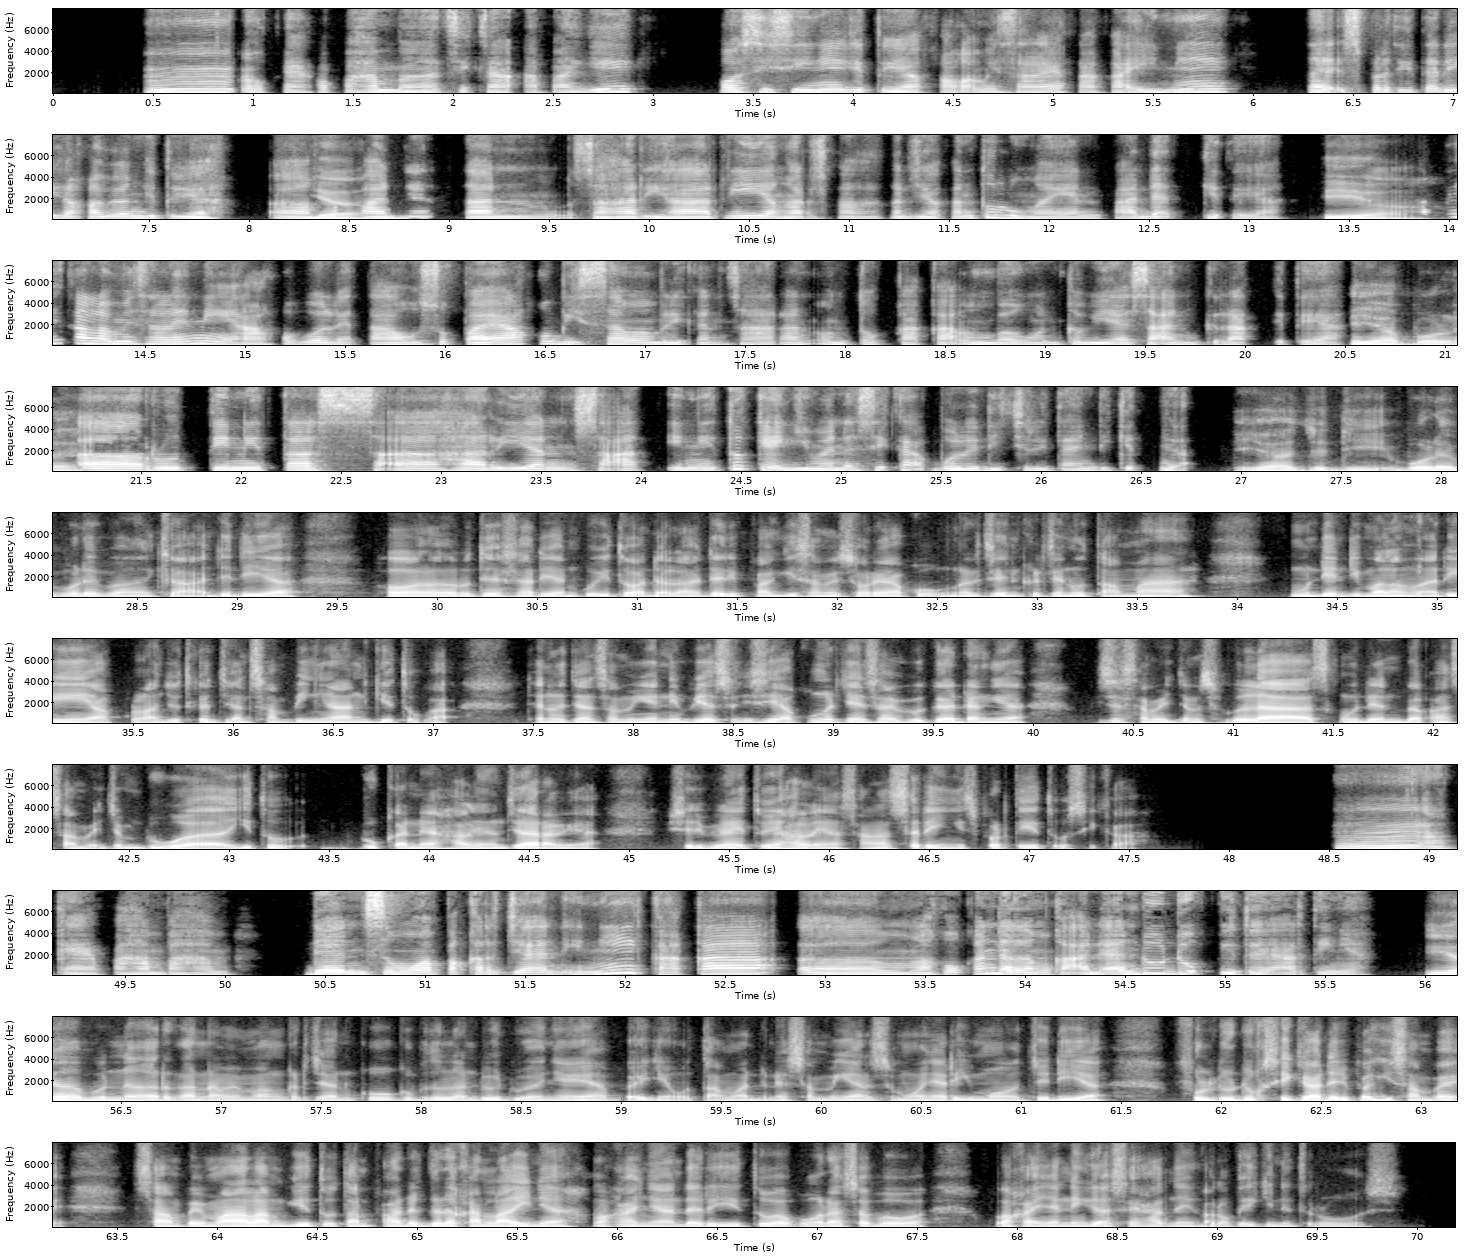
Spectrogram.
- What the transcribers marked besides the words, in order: other noise
- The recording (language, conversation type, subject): Indonesian, advice, Bagaimana caranya agar saya lebih sering bergerak setiap hari?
